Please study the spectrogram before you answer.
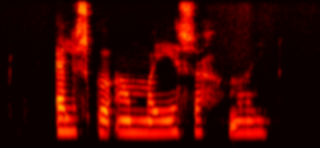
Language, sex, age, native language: Icelandic, male, 10, Icelandic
